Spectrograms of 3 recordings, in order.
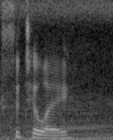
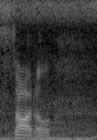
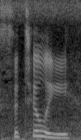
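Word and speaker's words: Sottile: is no disputing that mike satile and sorry for pronouncing it wrong before as saddle mike satilly had the first imports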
